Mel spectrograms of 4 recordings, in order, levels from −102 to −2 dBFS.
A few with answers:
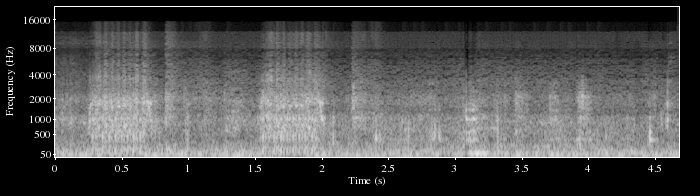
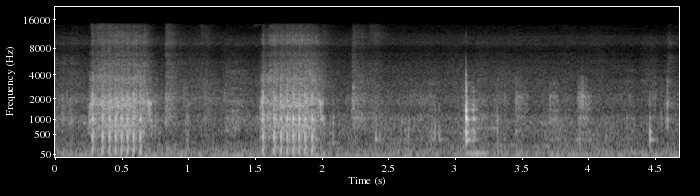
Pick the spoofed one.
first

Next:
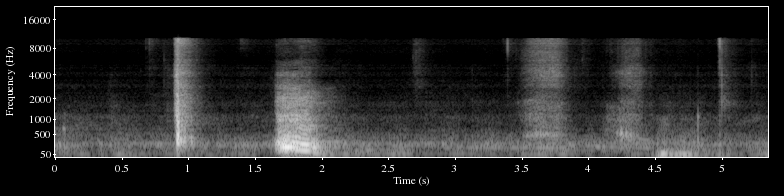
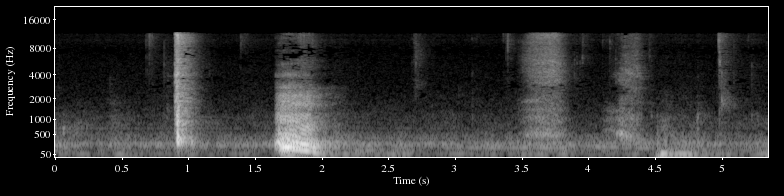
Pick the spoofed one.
first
